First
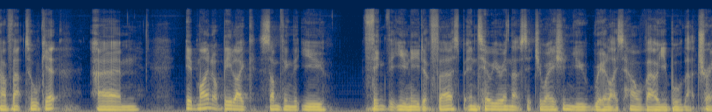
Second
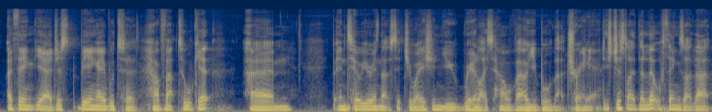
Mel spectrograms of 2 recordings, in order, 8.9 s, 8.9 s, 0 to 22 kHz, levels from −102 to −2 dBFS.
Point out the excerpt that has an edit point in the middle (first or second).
second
